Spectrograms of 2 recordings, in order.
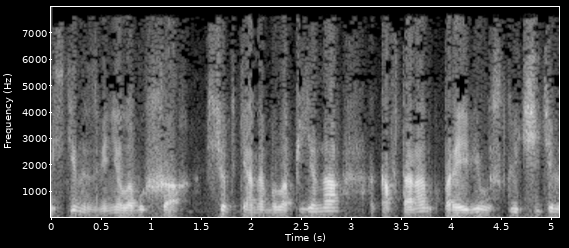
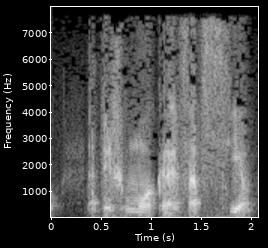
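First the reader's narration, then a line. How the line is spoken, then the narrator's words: Reckless growl. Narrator (Russian): рычал Растопира, утратив всякую осторожность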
